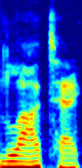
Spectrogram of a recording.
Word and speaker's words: LaTeX: We are going to write and format this engineering report in Latte.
